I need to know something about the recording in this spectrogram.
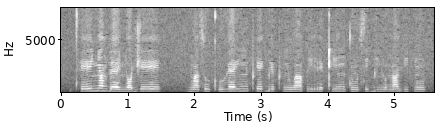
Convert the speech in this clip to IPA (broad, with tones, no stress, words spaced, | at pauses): tʰeː˨˦ɲã˦ ɡ͡bɛ˨ ɲɔ˨d͡ʒeː˦ | ɡʷã˨su˨kʼu˨ɣɛ˦ ɣĩ˦pʰe˦ɡ͡bɪ˦pʰĩ˨ wã˨ pi˦rɪ˨ kʼi˦ɾĩ˦˨ tũ˨ si˦ ɡ͡bi˦ŋʊ˨ŋã˨ ji˦k͡pũ˦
